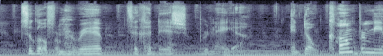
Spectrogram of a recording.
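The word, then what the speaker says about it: Kadesh Barnea: It takes 11 days, one to go from Herb to Cadesh Brena.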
